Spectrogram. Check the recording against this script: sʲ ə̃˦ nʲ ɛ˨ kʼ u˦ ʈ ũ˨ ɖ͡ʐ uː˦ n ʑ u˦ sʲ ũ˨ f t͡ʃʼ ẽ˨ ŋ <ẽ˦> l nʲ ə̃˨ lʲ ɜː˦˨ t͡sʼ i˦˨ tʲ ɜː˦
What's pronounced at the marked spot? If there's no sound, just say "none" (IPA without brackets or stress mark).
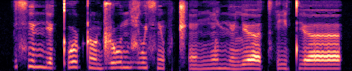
ĩ˦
